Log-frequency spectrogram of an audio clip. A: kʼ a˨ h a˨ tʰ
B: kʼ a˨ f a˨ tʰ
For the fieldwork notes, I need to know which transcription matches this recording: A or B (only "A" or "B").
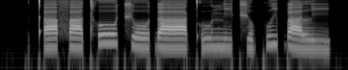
B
